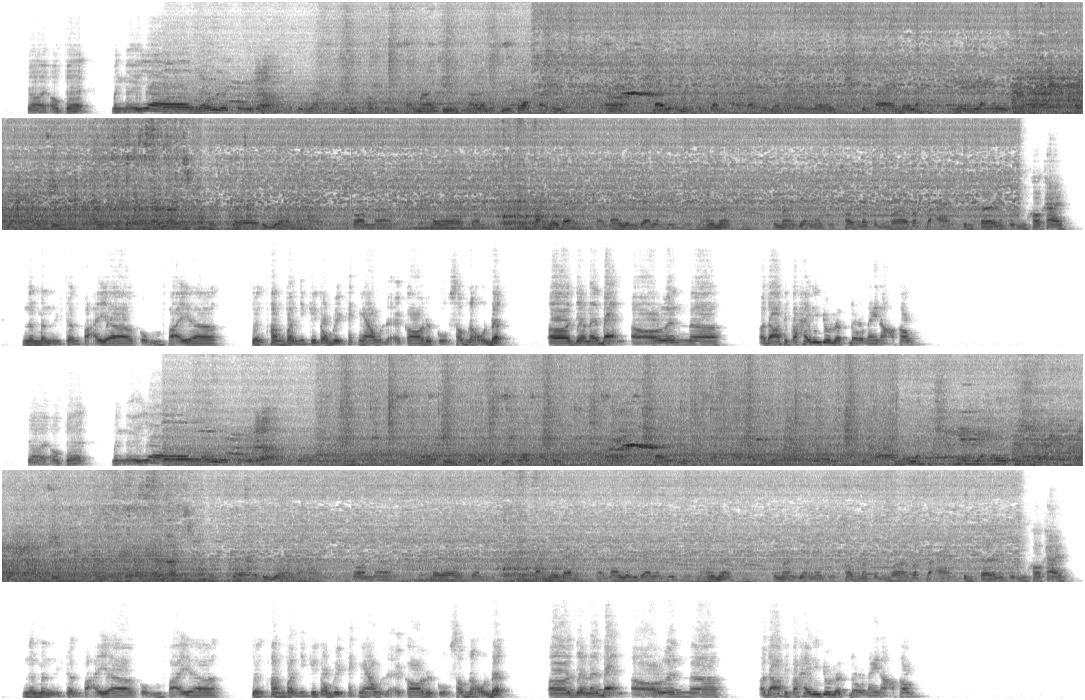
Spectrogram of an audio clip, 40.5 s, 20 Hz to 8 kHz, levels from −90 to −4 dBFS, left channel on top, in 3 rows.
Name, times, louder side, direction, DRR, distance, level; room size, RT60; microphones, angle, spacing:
voice 1, 0.3-1.0 1.4-7.1 7.5-10.5 10.7-15.8 16.4-17.6 17.9-18.5 18.8-19.7 20.1-20.7 20.9-22.6 23.2-26.8 27.3-29.7 30.2-33.3 33.9-36.0 36.5-38.5, left 3 dB, 35° left, 3 dB, 0.4 m, -31 dB
sound 1, 2.0-15.7, right 3 dB, 80° right, 0.7 m, -32 dB
sound 2, 3.9-11.2, right 5 dB, 40° right, 0.4 m, -33 dB
sound 3, 6.6-26.3, left 5 dB, 90° left, 0.6 m, -32 dB
4.4 x 3.3 x 2.8 m, 0.25 s
head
